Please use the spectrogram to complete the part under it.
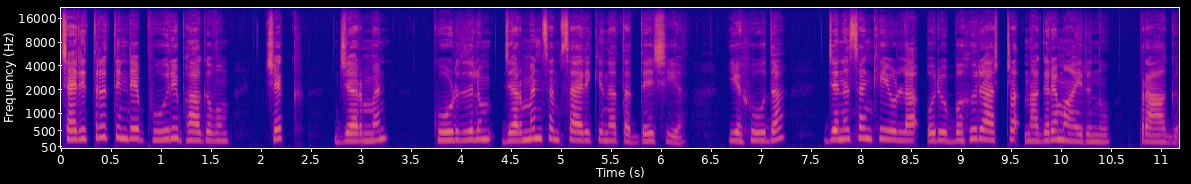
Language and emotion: Malayalam, neutral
